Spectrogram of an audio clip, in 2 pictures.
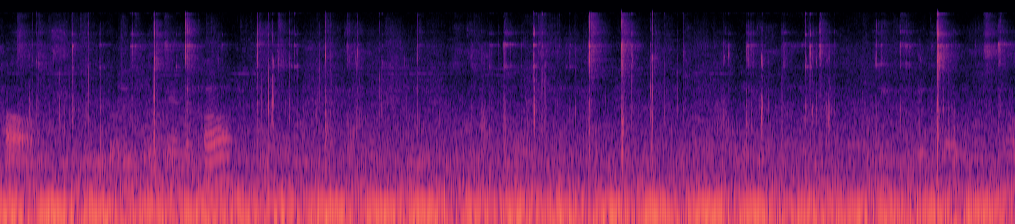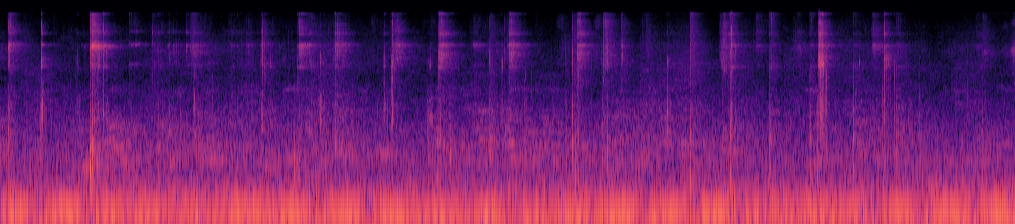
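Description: Poker chips click and clatter on a table.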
